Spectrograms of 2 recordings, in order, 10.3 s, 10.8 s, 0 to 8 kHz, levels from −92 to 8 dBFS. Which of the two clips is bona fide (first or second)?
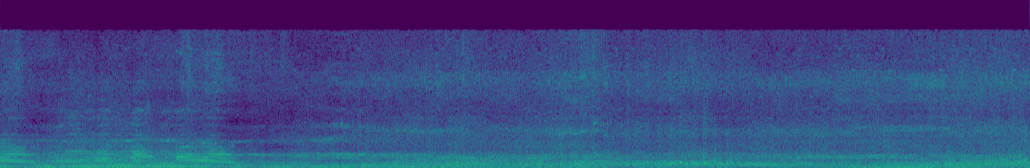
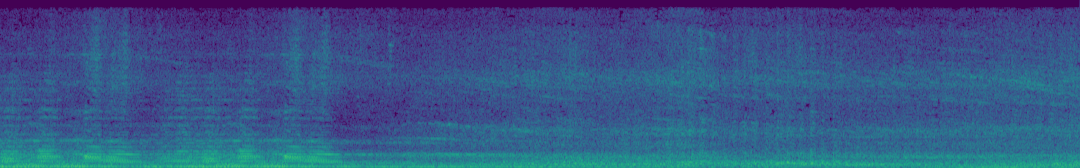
second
